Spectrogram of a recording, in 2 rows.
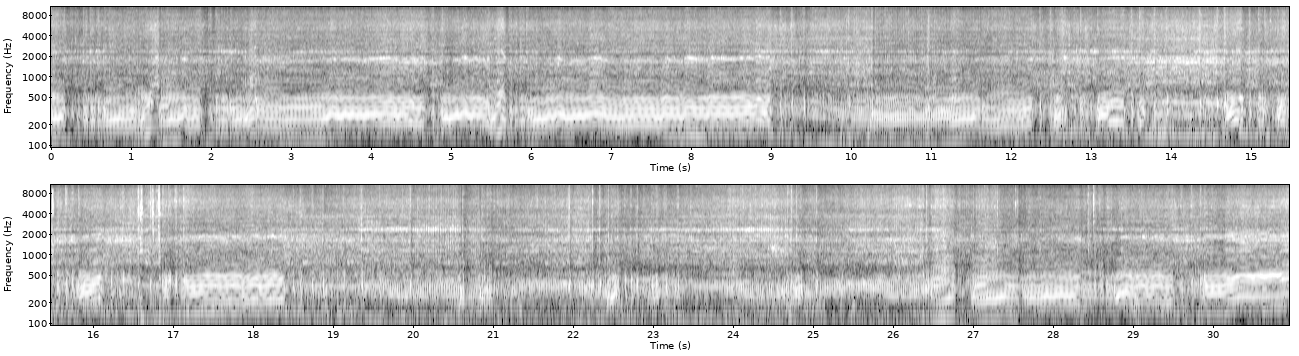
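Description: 2018 KTM 250 XC-W TPI two-stroke dirt-bike engine under way on a trail, its pitch rising and falling over and over as the throttle is opened and closed.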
